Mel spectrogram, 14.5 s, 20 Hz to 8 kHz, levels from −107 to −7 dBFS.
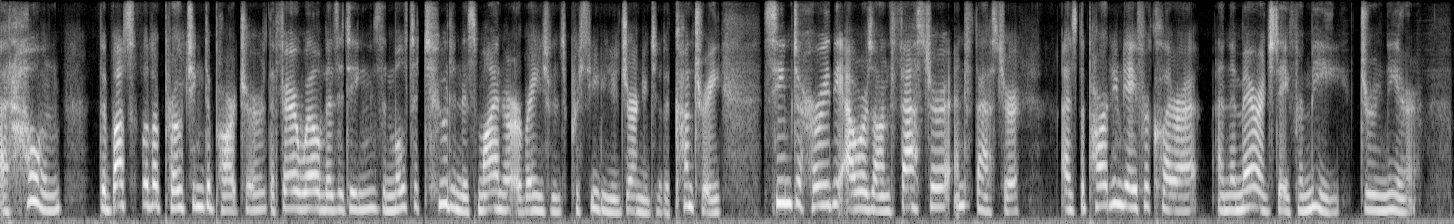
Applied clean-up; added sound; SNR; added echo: neural diffusion model UNIVERSE++.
